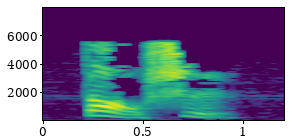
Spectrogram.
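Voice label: "倒是", Mandarin; chinese flashcards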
